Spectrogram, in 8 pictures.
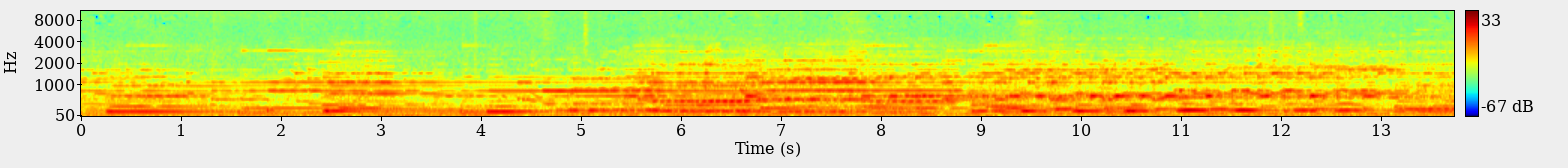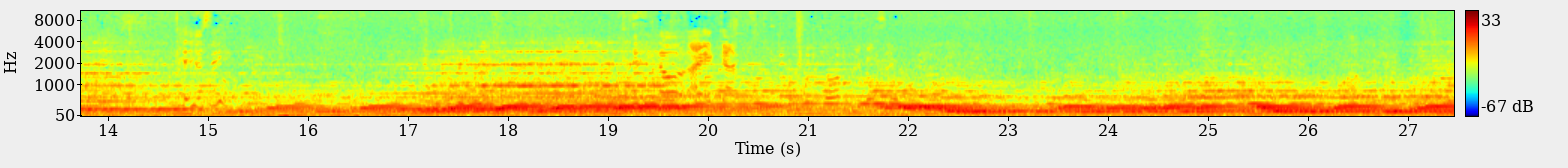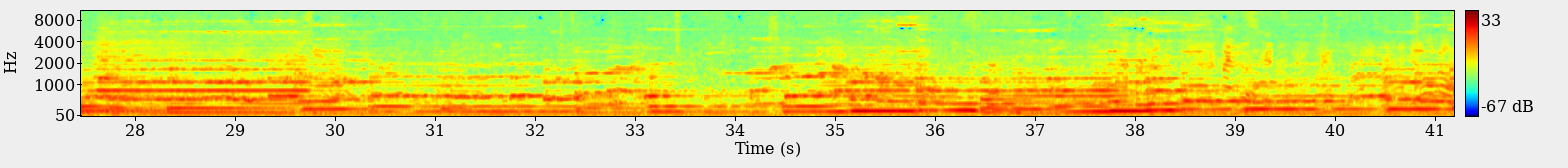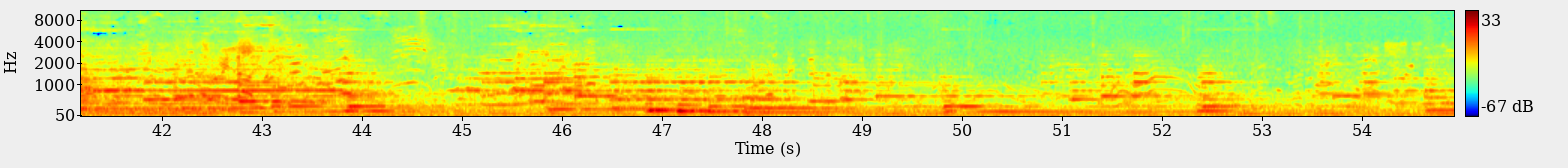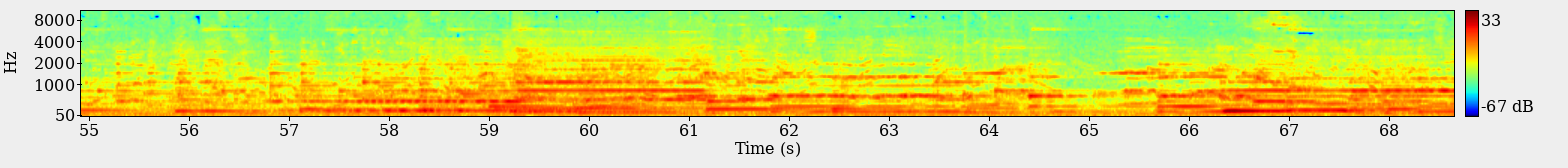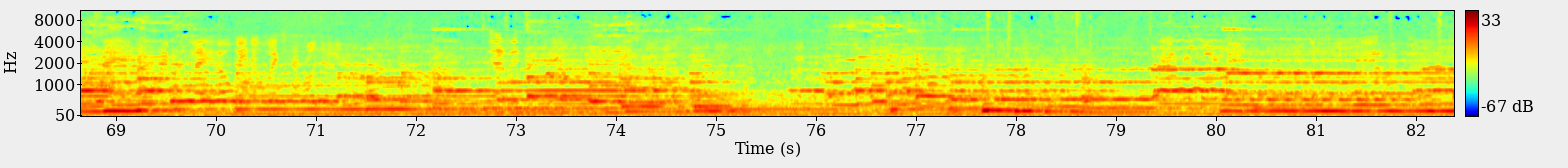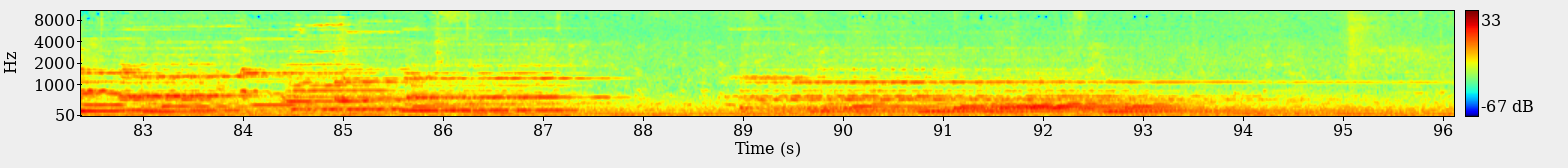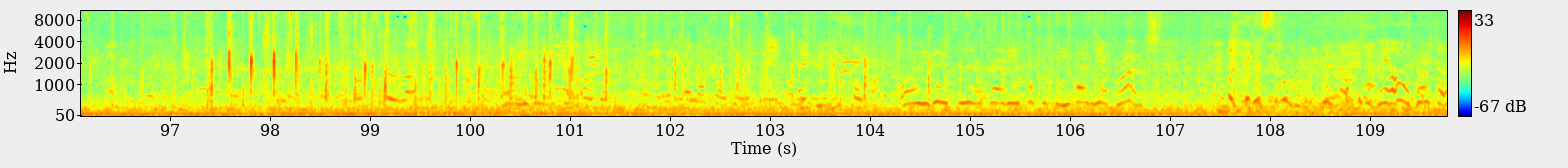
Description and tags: Trafalger Square Chinese New Year (Music Performance)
